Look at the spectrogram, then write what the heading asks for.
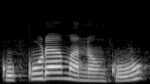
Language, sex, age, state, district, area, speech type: Odia, female, 45-60, Odisha, Cuttack, urban, spontaneous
